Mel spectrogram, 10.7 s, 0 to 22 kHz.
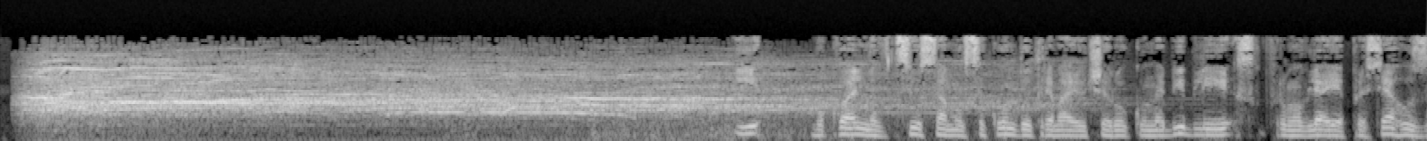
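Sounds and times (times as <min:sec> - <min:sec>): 
scattered shouts: 0:00.0 - 0:08.3
large crowd cheering and whooping: 0:00.0 - 0:09.1
speech: 0:05.5 - 0:10.7.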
